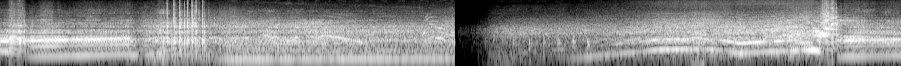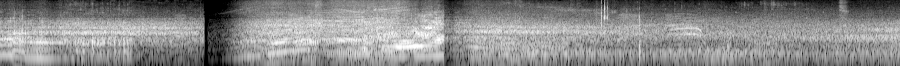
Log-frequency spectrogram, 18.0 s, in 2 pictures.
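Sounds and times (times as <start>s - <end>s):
car engine accelerating hard: 11.2s - 15.5s.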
